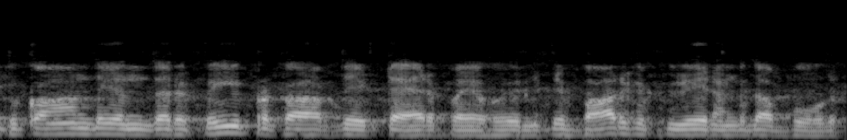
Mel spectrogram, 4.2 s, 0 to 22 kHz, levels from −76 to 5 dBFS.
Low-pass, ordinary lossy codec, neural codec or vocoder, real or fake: 7.2 kHz; none; codec, 16 kHz, 8 kbps, FreqCodec, smaller model; fake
